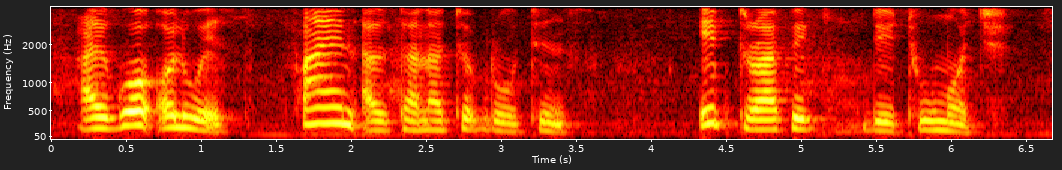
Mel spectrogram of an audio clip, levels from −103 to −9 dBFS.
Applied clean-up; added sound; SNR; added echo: none; none; none; none.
